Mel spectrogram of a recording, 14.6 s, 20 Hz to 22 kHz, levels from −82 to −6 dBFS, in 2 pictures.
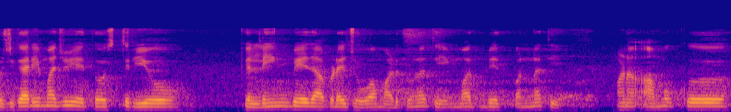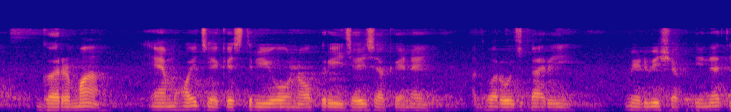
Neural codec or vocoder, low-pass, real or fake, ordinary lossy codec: none; none; real; none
